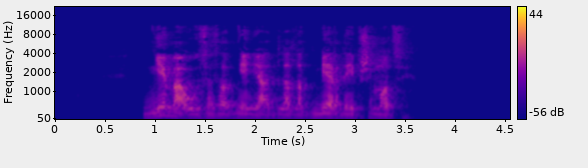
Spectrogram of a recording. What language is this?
Polish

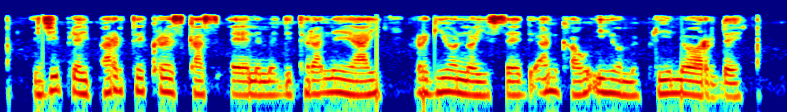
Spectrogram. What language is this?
Esperanto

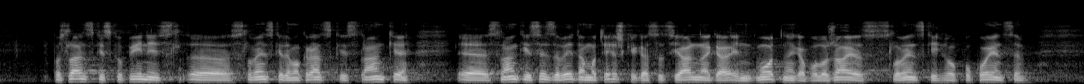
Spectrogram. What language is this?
Slovenian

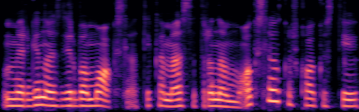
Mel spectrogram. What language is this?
Lithuanian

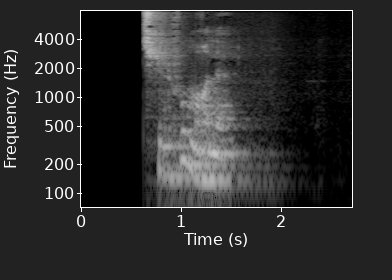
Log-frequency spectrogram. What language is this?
Kabyle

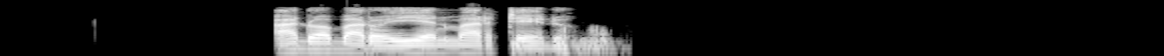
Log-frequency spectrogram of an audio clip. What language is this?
Luo (Kenya and Tanzania)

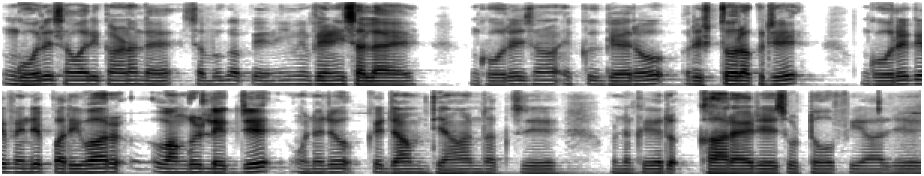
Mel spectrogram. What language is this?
Sindhi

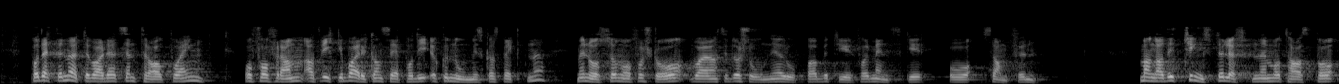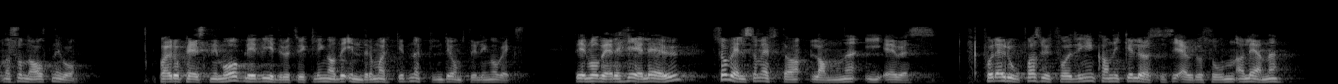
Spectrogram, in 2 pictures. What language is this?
Norwegian Bokmål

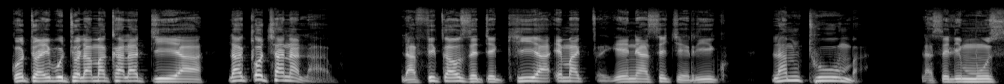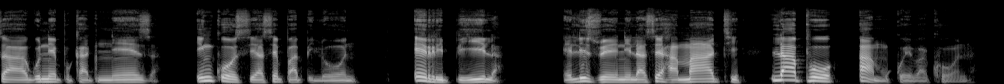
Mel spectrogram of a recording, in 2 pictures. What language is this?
North Ndebele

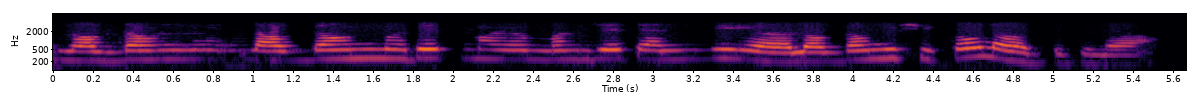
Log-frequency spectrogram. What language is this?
Marathi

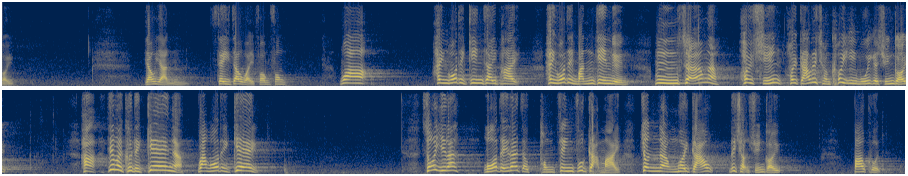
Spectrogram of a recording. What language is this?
Cantonese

